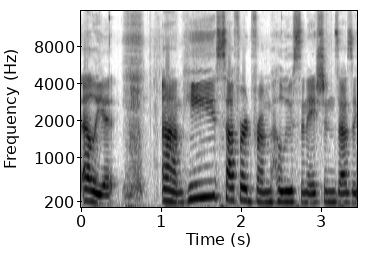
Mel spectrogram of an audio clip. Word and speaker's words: Elytte: That's a big reason why I had to look for a video for her accomplice, because his name is Elliot. But it's spelled E-L-Y-T-T-E. – Oh. – It looks like Elite or Elity.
